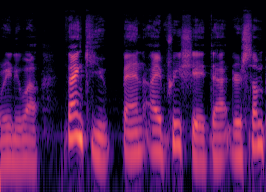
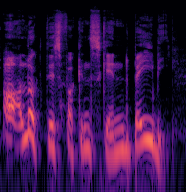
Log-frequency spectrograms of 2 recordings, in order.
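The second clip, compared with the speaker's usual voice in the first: high, thrilled, super-excited voice; 6 semitones higher than usual. Speaker showing the way they don't want to voice the game: mock super excited. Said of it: "I don't want to do me like super excited".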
